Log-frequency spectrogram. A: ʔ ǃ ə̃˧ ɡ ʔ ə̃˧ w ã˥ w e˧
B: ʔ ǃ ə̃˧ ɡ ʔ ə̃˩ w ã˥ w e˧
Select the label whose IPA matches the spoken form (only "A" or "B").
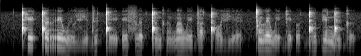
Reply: B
